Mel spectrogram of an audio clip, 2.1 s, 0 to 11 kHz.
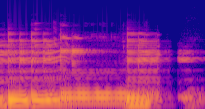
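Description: Telecaster electric guitar played through a Line 6 Spider IV 75 amp set to its Twang model: a short phrase of several held notes that changes pitch a few times and stops shortly before the end.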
